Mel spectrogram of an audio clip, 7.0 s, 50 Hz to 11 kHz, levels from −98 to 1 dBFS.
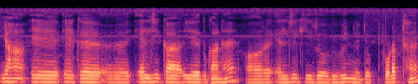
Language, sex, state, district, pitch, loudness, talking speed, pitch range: Hindi, male, Jharkhand, Sahebganj, 130 Hz, -18 LUFS, 120 wpm, 130-140 Hz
